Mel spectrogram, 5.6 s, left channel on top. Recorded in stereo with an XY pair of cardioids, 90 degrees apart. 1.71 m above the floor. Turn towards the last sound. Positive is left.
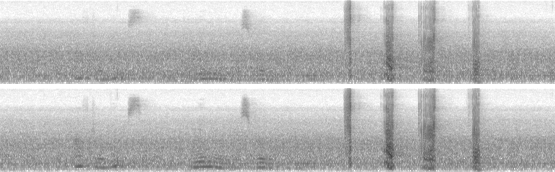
turn(degrees=-40)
